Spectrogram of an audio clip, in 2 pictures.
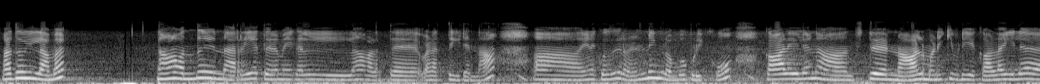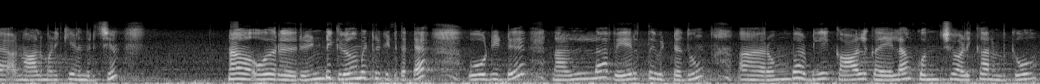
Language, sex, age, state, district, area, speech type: Tamil, female, 18-30, Tamil Nadu, Tiruvarur, rural, spontaneous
